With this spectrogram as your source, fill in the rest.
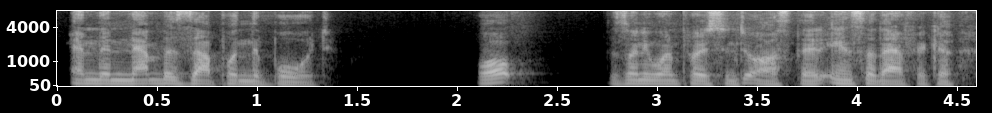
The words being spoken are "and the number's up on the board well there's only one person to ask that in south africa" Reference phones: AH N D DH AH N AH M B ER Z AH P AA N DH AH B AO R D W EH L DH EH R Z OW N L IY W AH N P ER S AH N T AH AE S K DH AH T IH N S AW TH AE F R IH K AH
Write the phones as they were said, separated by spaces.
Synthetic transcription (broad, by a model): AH N DH AH N AH M B ER Z AH P N DH AH B AO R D W EH L DH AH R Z OW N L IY W AH N P ER S AH N T AH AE S K DH AH T IH N S AW TH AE F R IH K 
